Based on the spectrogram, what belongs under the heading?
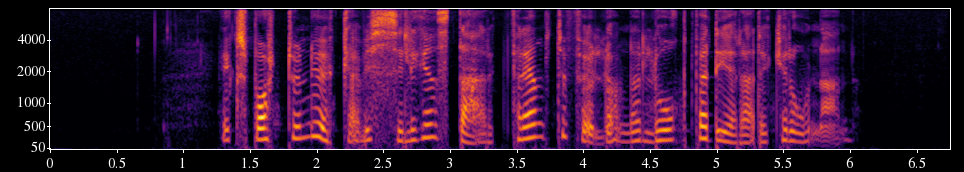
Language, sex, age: Swedish, female, 51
